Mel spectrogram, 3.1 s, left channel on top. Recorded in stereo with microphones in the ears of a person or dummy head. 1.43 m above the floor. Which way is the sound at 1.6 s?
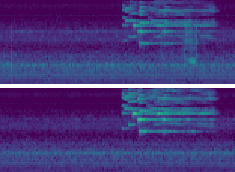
75° right (ahead or behind).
